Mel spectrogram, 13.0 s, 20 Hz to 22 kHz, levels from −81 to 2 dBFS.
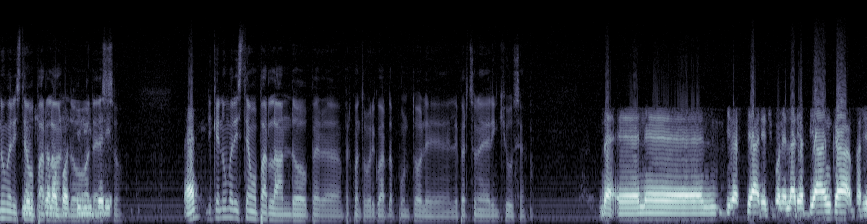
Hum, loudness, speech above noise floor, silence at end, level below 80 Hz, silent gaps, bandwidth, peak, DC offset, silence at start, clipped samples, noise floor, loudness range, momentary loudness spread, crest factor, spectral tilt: none; -13 LUFS; 38 dB; 0 s; -54 dBFS; none; 10 kHz; -2 dBFS; under 0.1%; 0 s; under 0.1%; -52 dBFS; 21 LU; 23 LU; 14 dB; -7 dB/octave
